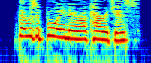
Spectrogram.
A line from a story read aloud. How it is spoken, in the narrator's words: I blurt out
